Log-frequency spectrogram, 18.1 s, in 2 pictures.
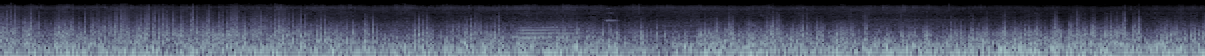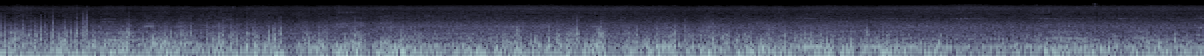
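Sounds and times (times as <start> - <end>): train carriage rumble and rattle: 0.0 - 18.0
wind buffeting microphone: 0.0 - 18.0.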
